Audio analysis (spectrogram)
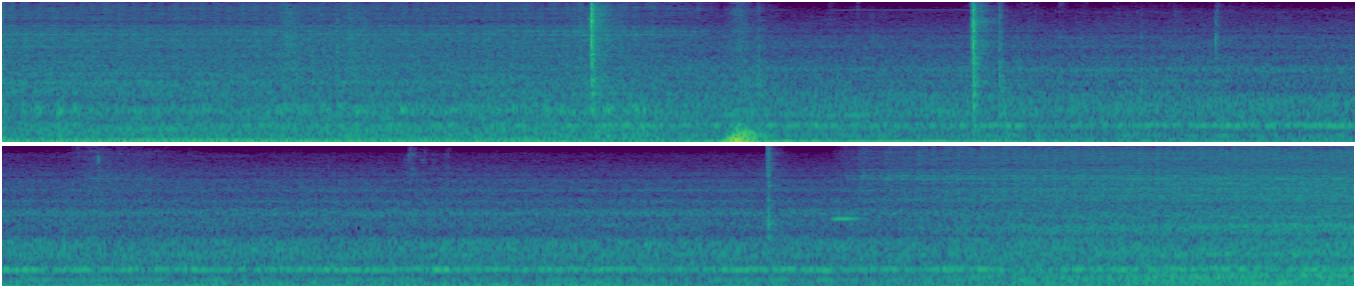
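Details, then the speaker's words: Worcester Greenstar Ri boiler fixed by adjusting air/gas ratio, no parts; click and thump as burner lights, then steady roar and even hum on minimum fire with alarm sounding; burner running normally. "Right, excuse the alarm, but I'm managing to purge it down. And we are on minimum still. It's still fired."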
